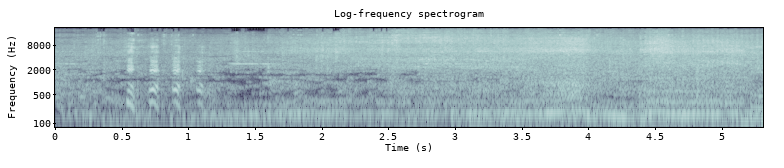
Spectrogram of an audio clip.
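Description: Busy Sunday road traffic with many vehicles, engines revving and passing close by in a dense, continuous roar, with faint voices and chatter underneath early on.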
